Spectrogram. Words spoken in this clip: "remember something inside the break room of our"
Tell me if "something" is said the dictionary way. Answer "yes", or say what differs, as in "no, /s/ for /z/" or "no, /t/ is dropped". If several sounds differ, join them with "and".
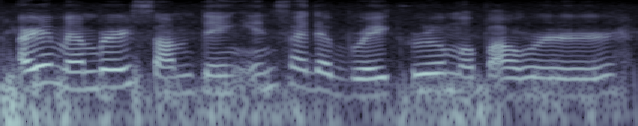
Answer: no, /t/ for /θ/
